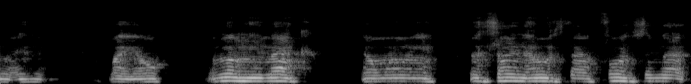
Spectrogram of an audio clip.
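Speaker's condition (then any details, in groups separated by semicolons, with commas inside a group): ALS; young onset, slow progressor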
